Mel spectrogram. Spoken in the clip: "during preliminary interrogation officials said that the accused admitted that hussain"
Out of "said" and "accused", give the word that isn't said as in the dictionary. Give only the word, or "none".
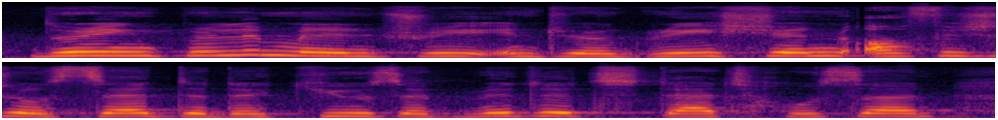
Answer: accused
